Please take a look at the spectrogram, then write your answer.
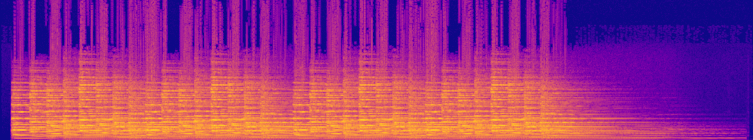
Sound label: Queens, changeringing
